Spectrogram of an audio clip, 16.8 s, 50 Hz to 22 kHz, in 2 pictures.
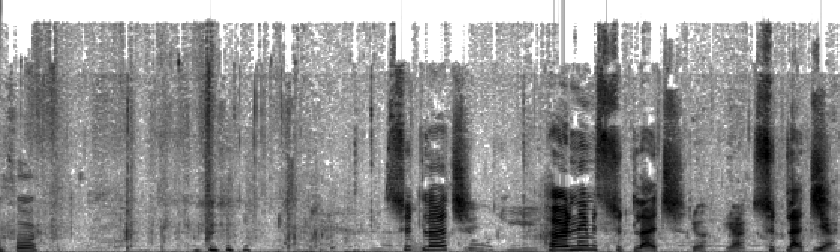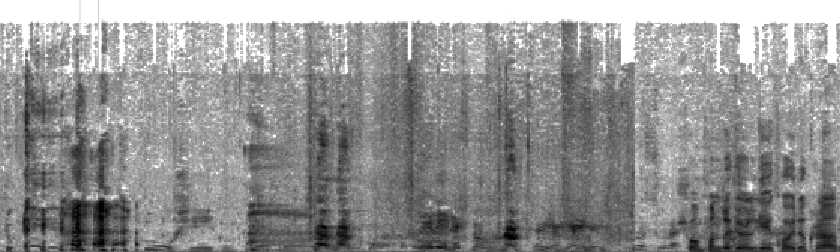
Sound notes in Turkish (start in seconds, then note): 8.6 kahkaha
